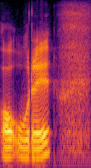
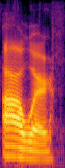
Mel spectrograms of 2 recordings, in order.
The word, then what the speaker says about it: hour: wiecie, jak macie hour, to nie czyta się tego o ury, tylko czyta się hour, czyli tak byśmy mogli sobie na szybko po polsku napisać, czyli jako, że godzina, czyli nie czytamy hour, tylko czytamy hour, tylko że ten temat,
